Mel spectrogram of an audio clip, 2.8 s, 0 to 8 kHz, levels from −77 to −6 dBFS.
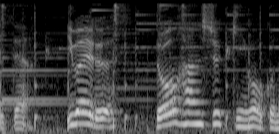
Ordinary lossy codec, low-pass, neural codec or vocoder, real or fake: none; 7.2 kHz; none; real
